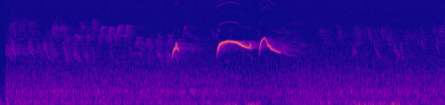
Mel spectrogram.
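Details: Olive-sided Flycatcher perched on a snag branch in high-elevation forest on Mount San Jacinto, Pacific Crest Trail, singing its loud whistled 'quick three beers': a short note, then two slurred whistles, the last rising then falling. Small birds chatter softly behind.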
